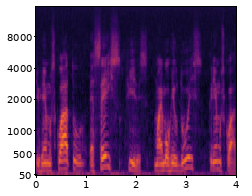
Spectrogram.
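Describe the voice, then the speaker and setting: Here a man talks at a fairly slow pace. His pitch swings very widely. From Brazilian Amazon. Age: 60s. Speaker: riverside farmer. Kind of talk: casual chat.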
